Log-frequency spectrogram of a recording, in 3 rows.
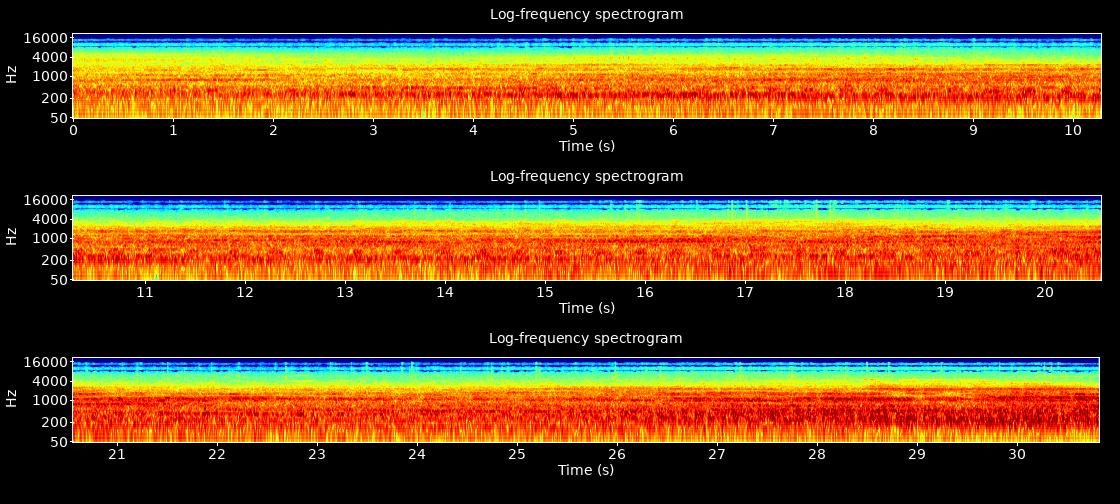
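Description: O gauge model trains running on three-rail track: a steady rumble and clatter of wheels and motors on the rails, getting louder near the end as a Lionel Santa Fe 5011 model steam locomotive passes close.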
